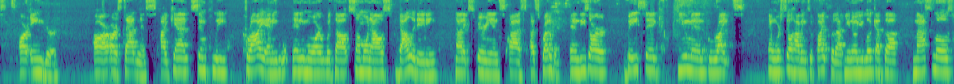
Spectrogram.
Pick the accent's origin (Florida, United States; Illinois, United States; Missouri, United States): Missouri, United States; I grew up in Missouri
